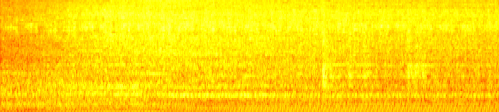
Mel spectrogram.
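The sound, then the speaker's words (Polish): A car engine rumbles as the car rolls carefully along a gravel road. The low, steady drone holds at an even loudness throughout, with no distinct changes. “usłyszał warkot samochodu toczącego się ostrożnie po żwirówce.”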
